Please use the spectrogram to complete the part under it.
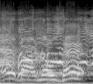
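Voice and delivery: loud, high, laughing; laughing shout. Real, not acted. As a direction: yell it through laughter. Shouting film line laughing.

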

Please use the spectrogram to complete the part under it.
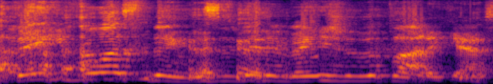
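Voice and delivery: laughing, loud and high; cracking up while signing off. Real, not acted. Mock sign-off while laughing.

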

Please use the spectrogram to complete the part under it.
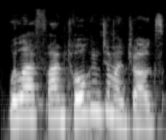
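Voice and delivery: ordinary delivery

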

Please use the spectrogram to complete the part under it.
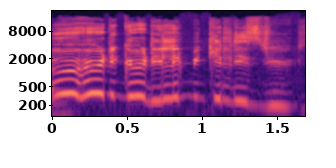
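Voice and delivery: high, loud mock Swedish Chef voice; terrible Swedish. Podcaster mocking a Swedish character, hammed-up bad Swedish accent. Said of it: "That was terrible Swedish".

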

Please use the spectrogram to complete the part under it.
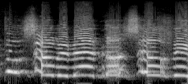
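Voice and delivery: high shouted pleading, hammed-up fear; mock crying plea. Imitating himself begging cops not to shoot, high mock cry. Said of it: "I'll be crying".

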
